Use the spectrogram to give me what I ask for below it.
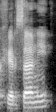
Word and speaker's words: Gershani: conversando con Marcelo Gersani Oviedo, se pronuncia así, ¿no? ¿Sí? Ah, Así.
